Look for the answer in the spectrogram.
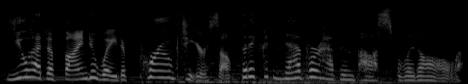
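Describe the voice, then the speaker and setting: A woman's voice: fairly high pitch, big pitch swings, a little fast. An actress playing a proud, determined young female fashion designer in a game, speaking in a firm, cool, lecturing way. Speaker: game character.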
